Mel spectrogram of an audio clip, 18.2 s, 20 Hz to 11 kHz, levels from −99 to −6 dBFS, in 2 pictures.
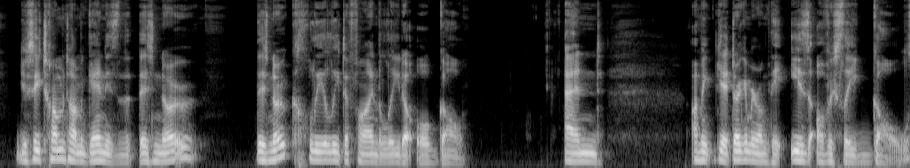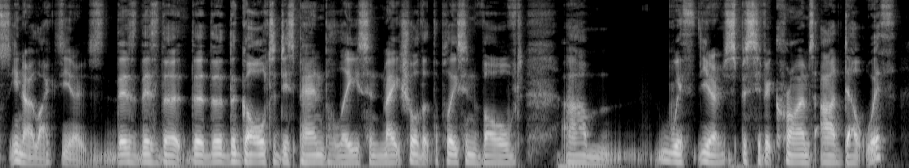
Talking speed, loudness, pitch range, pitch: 195 wpm, -29 LUFS, 95-115 Hz, 105 Hz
